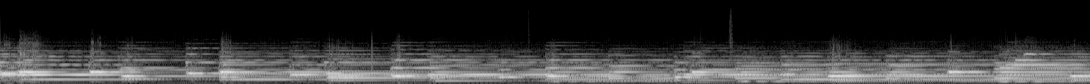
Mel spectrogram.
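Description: Background piano music: a slow instrumental passage, notes and chords struck about once a second and left ringing.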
